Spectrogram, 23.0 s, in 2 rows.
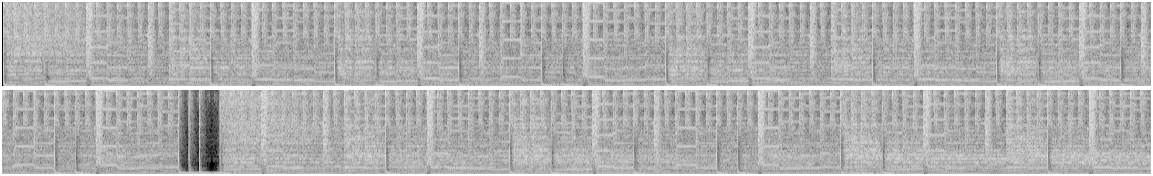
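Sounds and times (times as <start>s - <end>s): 
synthpop music: 0.0s - 22.9s.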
